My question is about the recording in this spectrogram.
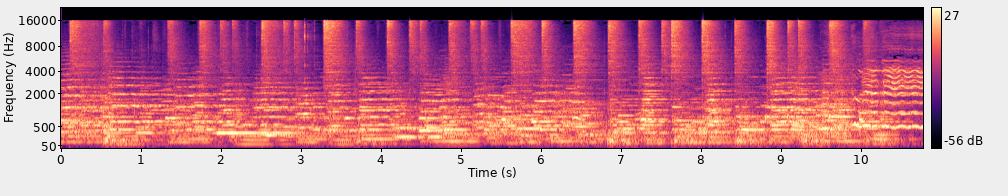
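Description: Brass-led pit band playing an upbeat show tune, with quick sharp taps throughout.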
